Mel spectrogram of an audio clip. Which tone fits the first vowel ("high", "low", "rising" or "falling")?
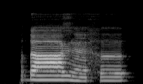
high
